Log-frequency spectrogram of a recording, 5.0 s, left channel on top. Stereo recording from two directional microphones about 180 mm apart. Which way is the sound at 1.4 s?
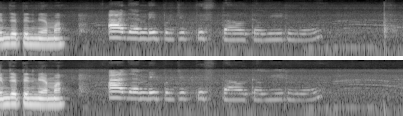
40° left (ahead or behind).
